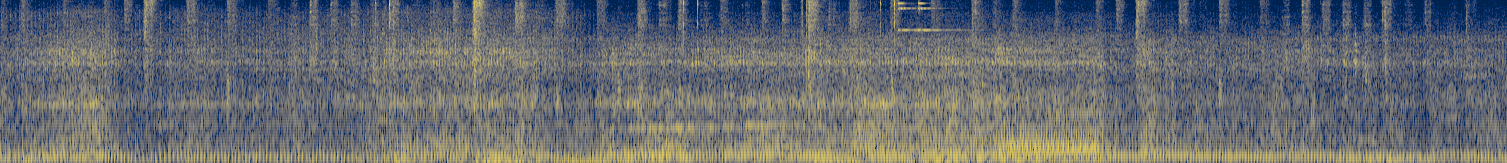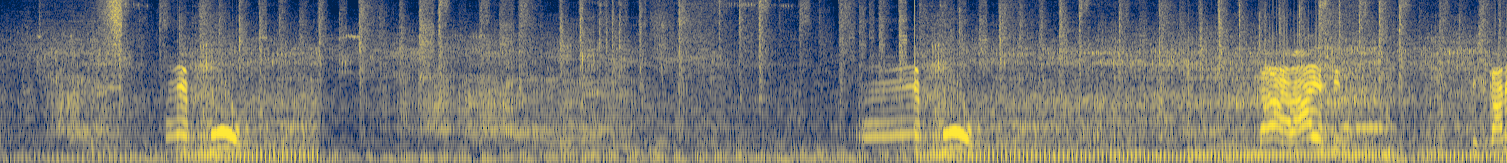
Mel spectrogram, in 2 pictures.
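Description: Honda CG Titan motorcycle's single-cylinder four-stroke engine running steadily under way, easing off for a few seconds in the middle. A voice or music is heard over it in the second half.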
